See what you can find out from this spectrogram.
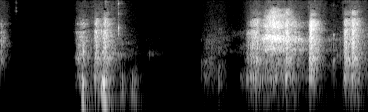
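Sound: dog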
